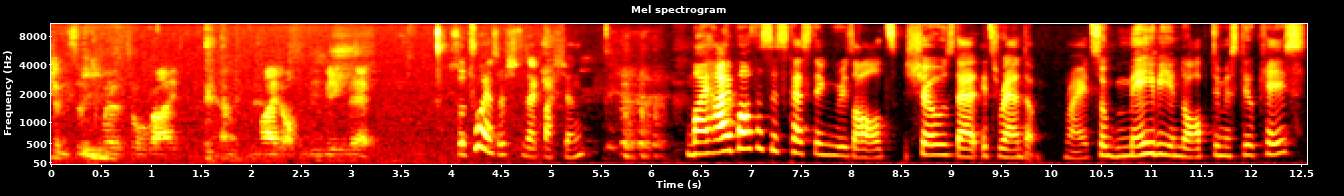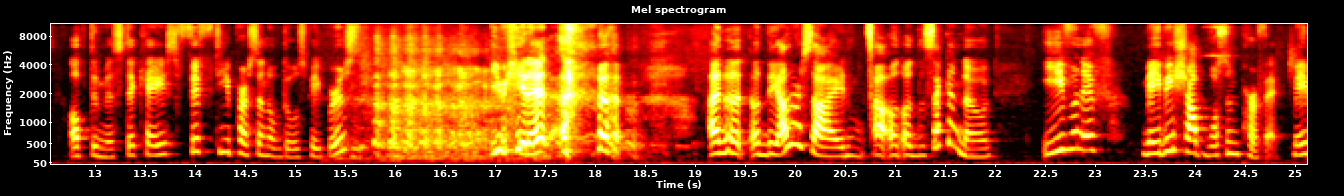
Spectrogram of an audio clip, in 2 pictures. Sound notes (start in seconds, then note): 15.5 laughter; 15.6 chuckles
